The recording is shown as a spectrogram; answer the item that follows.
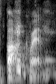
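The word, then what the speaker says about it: Backman: And if you don't have time to read Frederick Bachman, is it Bachman or Bachman? Bachman. It's Bachman. – B-A-C-K.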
